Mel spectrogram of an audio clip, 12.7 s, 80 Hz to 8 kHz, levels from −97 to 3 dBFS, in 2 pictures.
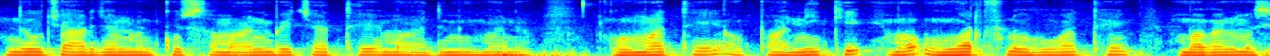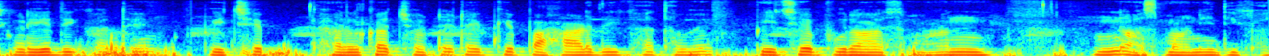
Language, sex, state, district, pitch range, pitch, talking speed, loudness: Chhattisgarhi, male, Chhattisgarh, Bilaspur, 150-155 Hz, 150 Hz, 185 wpm, -19 LUFS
